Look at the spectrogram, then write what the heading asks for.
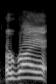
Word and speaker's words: Ariah: tell people aria hand because it's Araya and my name has a silent h but then but it's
